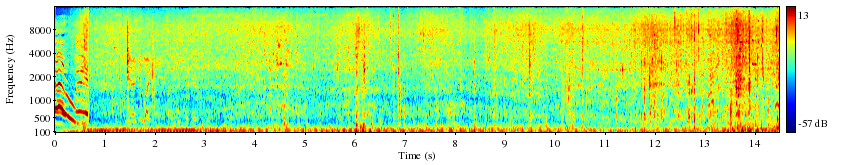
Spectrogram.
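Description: Off-road truck engine running low and steady as it crawls up a steep climb of loose rock. A few sharp clicks of tyres on rock come later on.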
